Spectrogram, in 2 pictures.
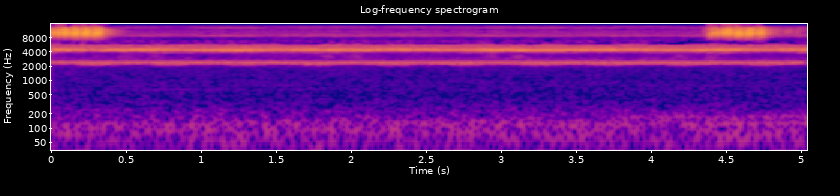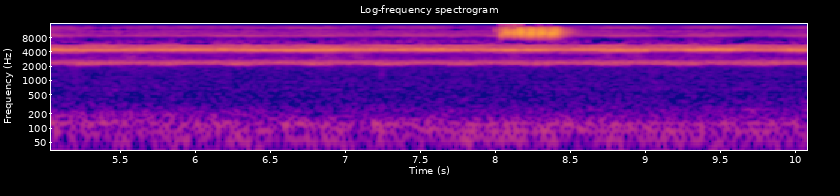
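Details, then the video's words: New England summertime crickets in a steady, shrill chorus of layered high tones, with a brief, higher rasping burst cutting in roughly every four seconds; a faint low rumble underneath. "Over 1 Hour Of Tinnitus Masking With Crickets"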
